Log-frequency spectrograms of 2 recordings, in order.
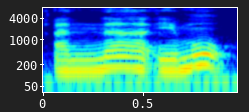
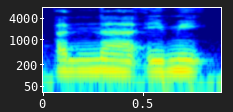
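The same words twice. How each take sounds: First: The word ends with a final 'u' vowel. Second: The word ends with a final 'i' vowel. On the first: The word starts a new clause. "النائم على الابتداء" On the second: The word stands in apposition to the preceding phrase. "والنائم على البدلية"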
